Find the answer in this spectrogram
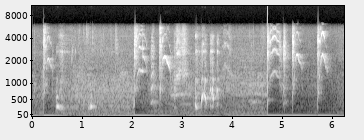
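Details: Pet cherry-headed conure with a cold, coughing: short harsh rasping bursts repeated irregularly, some with brief nasal squeaks, with a person speaking at times in a quiet room.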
